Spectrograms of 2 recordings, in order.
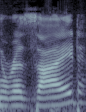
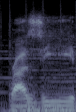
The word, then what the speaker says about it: Razide: thing being a creature, I've heard it as a Razide, a Razide, a Razide. For me, it's always been a Razide.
